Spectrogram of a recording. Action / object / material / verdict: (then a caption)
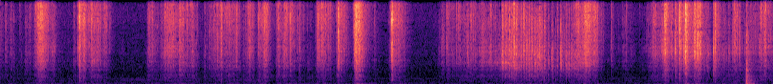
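scrape / plastic drinking straws / plastic / none. A hand-held bundle of pink and purple hollow plastic drinking straws is rolled and squeezed between fingers with long nails, making scratching and clicking sounds. Quiet, bright, crunchy crackles come in short bursts and longer rustling stretches with brief silences between them, with almost no low end.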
